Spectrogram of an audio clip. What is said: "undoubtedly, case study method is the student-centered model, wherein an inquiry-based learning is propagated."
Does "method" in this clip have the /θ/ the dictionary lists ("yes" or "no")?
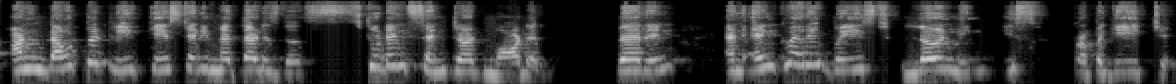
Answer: no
